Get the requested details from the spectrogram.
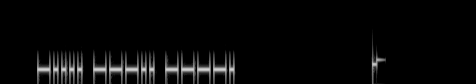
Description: Morse code, heard as a keyed tone, about 30 wpm, 700 Hz. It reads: 689
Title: Numbers - 3-Digit 30wpm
